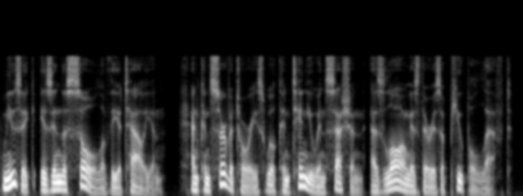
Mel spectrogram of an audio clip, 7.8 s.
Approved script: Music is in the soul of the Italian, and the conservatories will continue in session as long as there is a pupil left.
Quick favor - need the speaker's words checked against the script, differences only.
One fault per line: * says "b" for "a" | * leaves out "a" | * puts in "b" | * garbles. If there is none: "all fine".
* leaves out "the"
